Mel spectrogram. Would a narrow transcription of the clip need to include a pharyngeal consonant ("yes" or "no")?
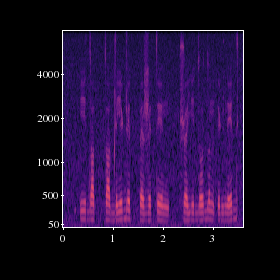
no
